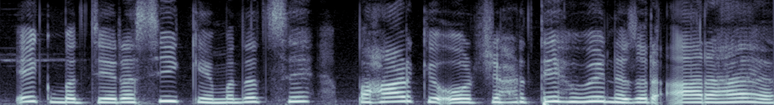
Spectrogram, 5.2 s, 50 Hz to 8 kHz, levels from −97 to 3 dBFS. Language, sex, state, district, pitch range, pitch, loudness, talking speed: Hindi, female, Jharkhand, Garhwa, 275-325 Hz, 290 Hz, -14 LUFS, 175 wpm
